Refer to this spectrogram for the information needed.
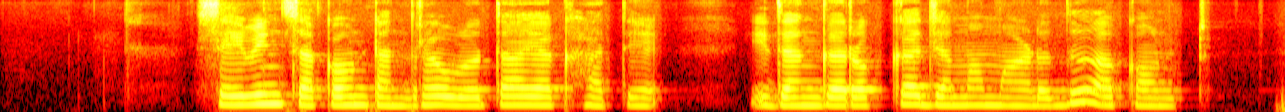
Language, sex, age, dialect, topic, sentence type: Kannada, female, 18-24, Northeastern, banking, statement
